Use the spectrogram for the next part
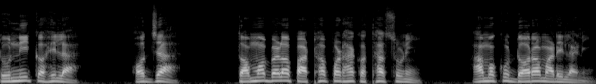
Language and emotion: Odia, neutral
